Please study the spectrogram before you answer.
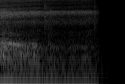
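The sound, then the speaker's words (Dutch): One deep breath is drawn in during a guided relaxation exercise, a long, breathy hiss that starts strongest, eases slightly, and stops abruptly after about two seconds, followed by silence. “Dus adem op een gegeven moment diep in.”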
